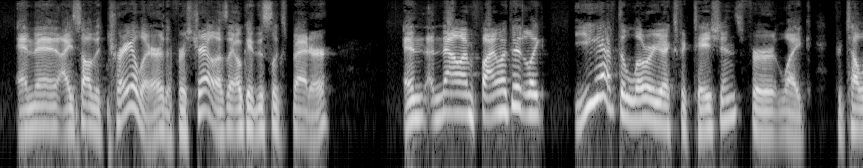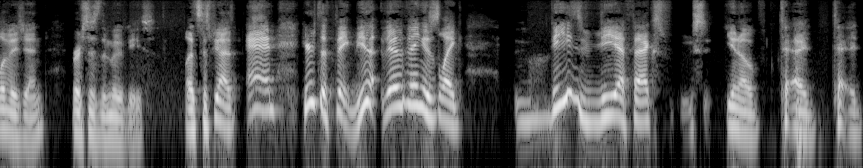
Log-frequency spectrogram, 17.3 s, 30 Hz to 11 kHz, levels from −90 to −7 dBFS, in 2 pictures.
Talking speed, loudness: 190 wpm, -22 LUFS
